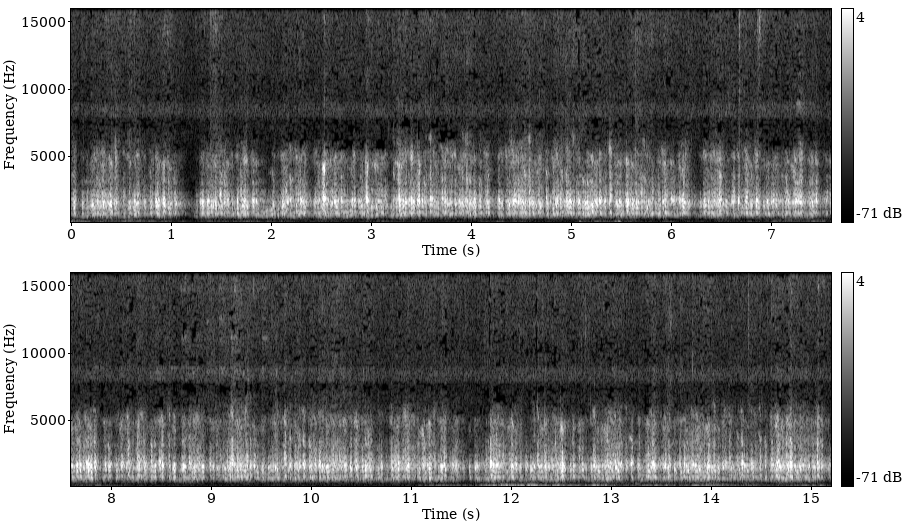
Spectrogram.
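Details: Steady, thick frog chorus, with at least two and perhaps as many as four species overlapping in rapid rattling and croaking pulses. Low rumbling from wind or pump noise builds toward the end.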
